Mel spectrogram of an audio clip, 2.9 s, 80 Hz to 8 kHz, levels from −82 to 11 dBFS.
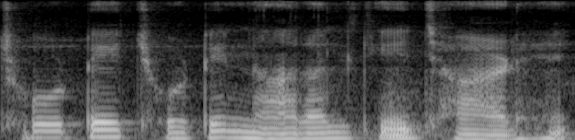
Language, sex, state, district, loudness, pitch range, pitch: Hindi, male, Maharashtra, Mumbai Suburban, -16 LUFS, 105-140 Hz, 120 Hz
